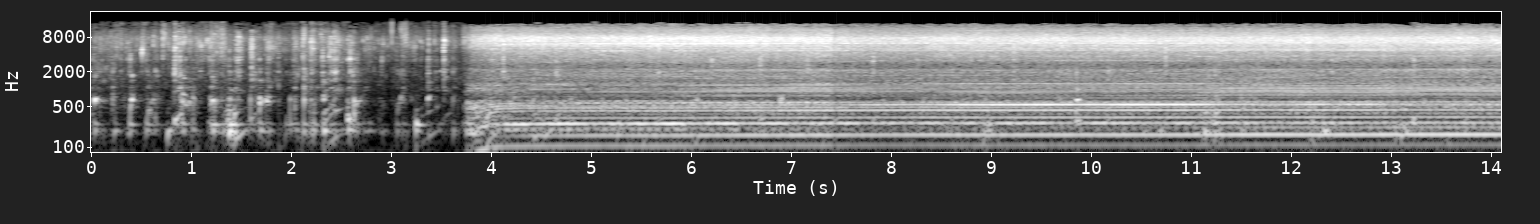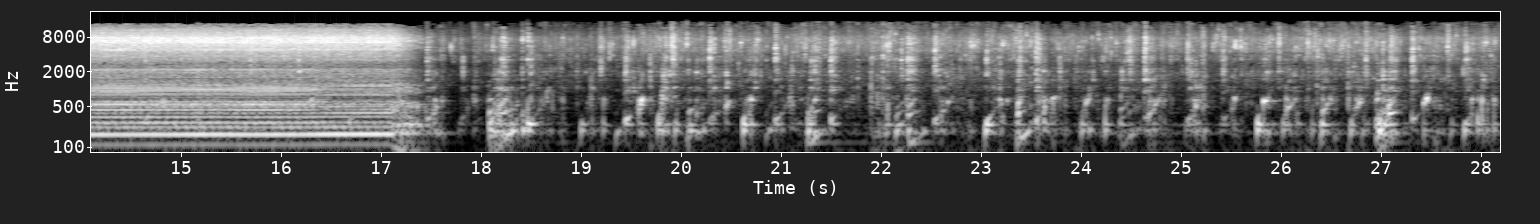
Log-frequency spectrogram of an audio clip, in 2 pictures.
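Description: Heating-system flush water, brown with sludge, pouring from a drain hose and splashing into a ceramic bowl. About four seconds in, a much louder steady rush of water with a low hum starts. It cuts off abruptly some thirteen seconds later, and the splashing outflow goes on.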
